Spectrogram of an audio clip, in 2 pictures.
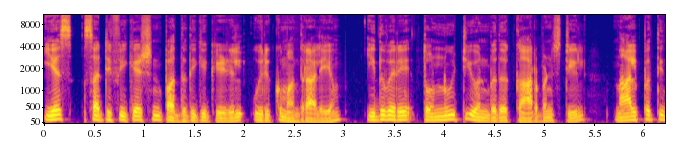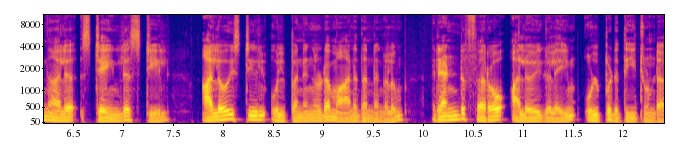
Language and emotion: Malayalam, neutral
